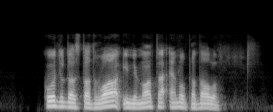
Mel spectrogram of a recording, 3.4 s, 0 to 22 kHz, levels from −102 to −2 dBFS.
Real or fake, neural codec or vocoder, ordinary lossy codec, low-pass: fake; codec, 16 kHz, 1 kbps, FreqCodec, larger model; none; 7.2 kHz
